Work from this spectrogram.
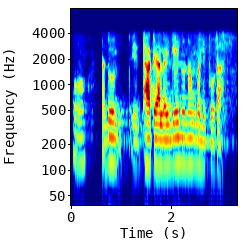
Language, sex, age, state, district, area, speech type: Manipuri, male, 30-45, Manipur, Thoubal, rural, conversation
